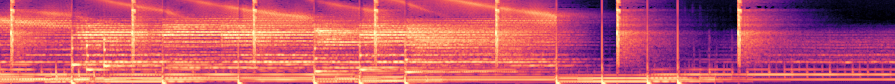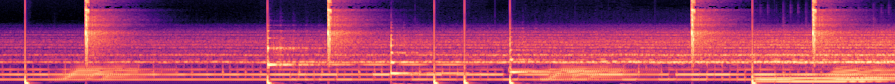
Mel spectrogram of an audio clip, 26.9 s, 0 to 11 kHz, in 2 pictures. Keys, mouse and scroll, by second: 0.6 middle click, 1.9 middle click, 2.4 KP_1, 5.1 Tab, 6.1-7.2 middle drag, 7.7-9.1 middle drag, 9.1 shift+d, 11.6-13.2 drag, 15.2 r, 18.9-22.7 middle drag, 22.7 right click, 22.7 l, 23.5-25.0 middle drag.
